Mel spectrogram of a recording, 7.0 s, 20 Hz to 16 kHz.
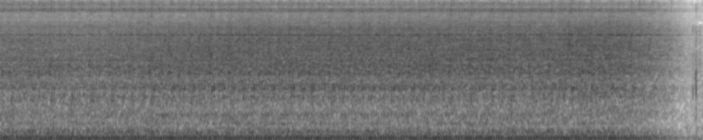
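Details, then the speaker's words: Rebuilt 2024 Chevrolet High Country Duramax diesel at first start after reassembly, fluids filled, probably not fully warm: a steady, even idle with a smooth low rumble and no knocks or misses. The engine idles healthy. "Okay, so I pretty much got all the fluids, everything's sounding pretty good."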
